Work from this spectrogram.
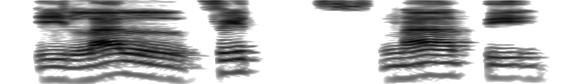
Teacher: Tak sukun, ya keluar S sedikit.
